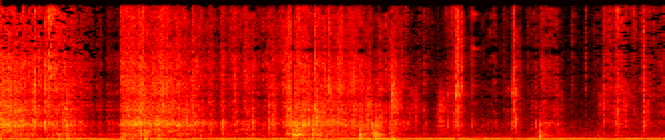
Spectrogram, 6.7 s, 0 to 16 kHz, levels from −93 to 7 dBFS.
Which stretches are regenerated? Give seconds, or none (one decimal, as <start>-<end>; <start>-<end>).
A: 1.1-4.0; 4.4-5.6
